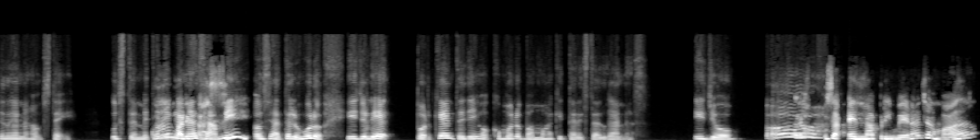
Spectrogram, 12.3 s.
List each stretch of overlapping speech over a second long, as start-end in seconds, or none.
1.9-3.1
